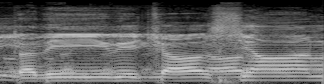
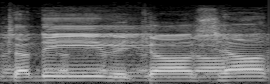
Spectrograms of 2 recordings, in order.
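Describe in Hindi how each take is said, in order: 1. आखिरी शब्द का अंत जोर वाली n ध्वनि से होता है। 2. आखिरी शब्द का अंत t ध्वनि से होता है। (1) "यदि आप श्यान पे जोर दे के बोलेंगे तो नहीं है" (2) "तो चल जाएगा"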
